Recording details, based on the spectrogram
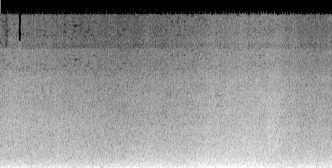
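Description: Ocean waves washing on a cold, snowy seaside shore in a Severance TV episode, a steady broad roar of surf with wind, swelling slightly midway.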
